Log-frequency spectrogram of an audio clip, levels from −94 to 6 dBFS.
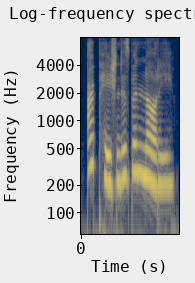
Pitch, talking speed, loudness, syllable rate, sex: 240 Hz, 205 wpm, -15 LUFS, 5.6 syllables/s, female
